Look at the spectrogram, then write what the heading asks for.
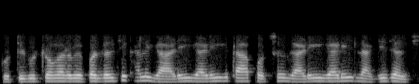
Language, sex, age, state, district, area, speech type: Odia, male, 18-30, Odisha, Jagatsinghpur, urban, conversation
